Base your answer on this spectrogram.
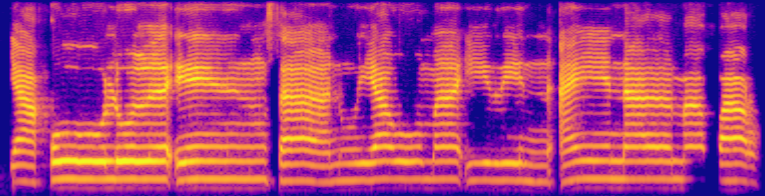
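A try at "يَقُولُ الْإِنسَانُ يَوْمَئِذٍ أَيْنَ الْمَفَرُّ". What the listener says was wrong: Masih kurang panjang gunnah pada ikhfanya. Yaqulul insanu yawma idzin ainal mafar. Mafaru karena roknya bertasydid dinaber. Mafaru. Iya, naikkan sedikit ya karena tasydid.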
